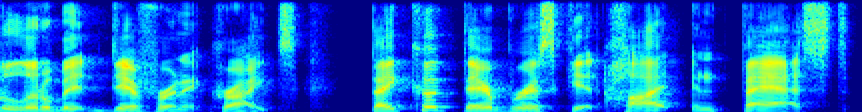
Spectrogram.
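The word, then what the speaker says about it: Kreuz: score of a 9.2 Crites Crites Market in Lockhart now it's spelled like krutz it's spelled k-r-e-u-z but it's German so it's pronounced Crites and uh and man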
